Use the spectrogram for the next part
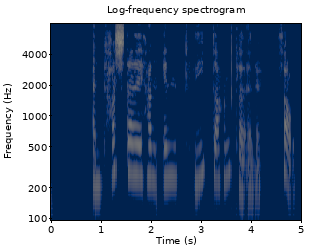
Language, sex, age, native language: Icelandic, female, 14, Icelandic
